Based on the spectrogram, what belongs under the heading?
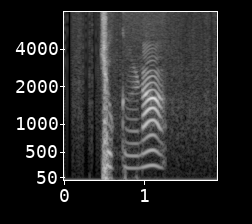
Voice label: "lift", Punjabi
